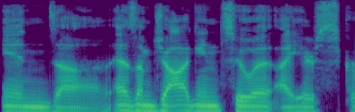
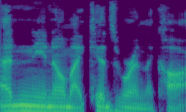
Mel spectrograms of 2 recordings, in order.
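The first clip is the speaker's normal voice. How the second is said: ordinary talk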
